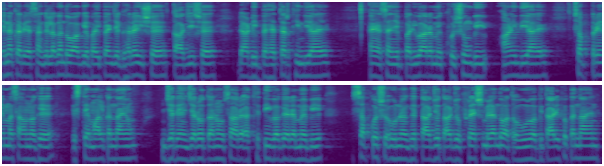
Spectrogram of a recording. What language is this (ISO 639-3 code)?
snd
